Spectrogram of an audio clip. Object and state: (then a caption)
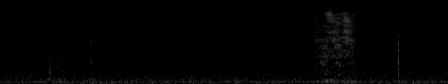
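Felt-tip strokes on paper book pages. A pink felt-tip highlighter makes long, slow strokes across the rows of printed paper pages in an open paperback guide, while fingertips rest on the facing page. Soft, bright scratchy swishes rise and fade over a faint low hum, with a louder, brighter rasping stroke near the end followed by a brief tick.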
